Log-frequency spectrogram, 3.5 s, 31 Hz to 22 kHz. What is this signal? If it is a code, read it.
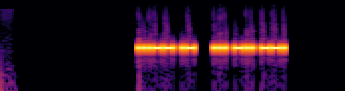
Morse code, heard as a keyed tone, about 45 wpm, 700 Hz. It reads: 3A SDG
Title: Field Day Exchanges - 45wpm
